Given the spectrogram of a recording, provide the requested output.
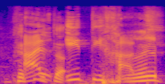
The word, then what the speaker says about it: Al-Ittihad: Ele estreou no Al-Ittihad. – Como é que é? – Al-Ittihad. Essa é a pronúncia.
